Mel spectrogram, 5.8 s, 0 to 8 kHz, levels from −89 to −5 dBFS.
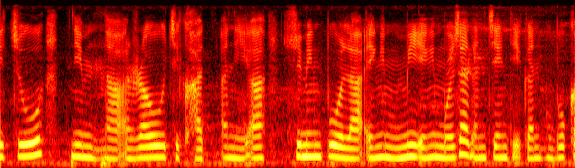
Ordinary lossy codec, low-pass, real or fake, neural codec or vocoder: none; 7.2 kHz; real; none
